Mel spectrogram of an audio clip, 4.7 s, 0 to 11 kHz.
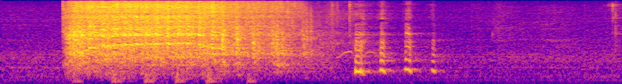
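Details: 1965 Honda CB77 Super Hawk that sat about 20 years, with an electric-start problem reported twenty years ago, being tested: a steady, fast whirring crank for about two seconds, then a few sharp snaps. The starter spins the engine normally.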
